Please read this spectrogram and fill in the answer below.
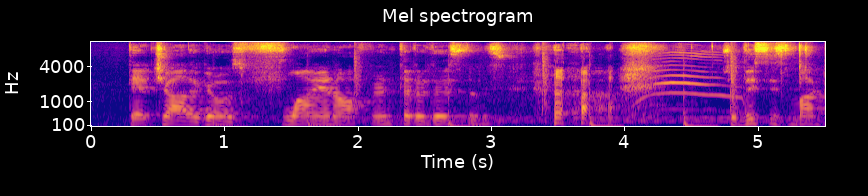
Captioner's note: laughs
